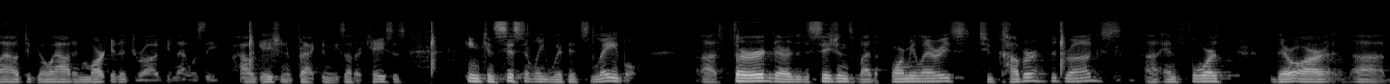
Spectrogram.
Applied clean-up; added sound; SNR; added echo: classical method spectral subtraction.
